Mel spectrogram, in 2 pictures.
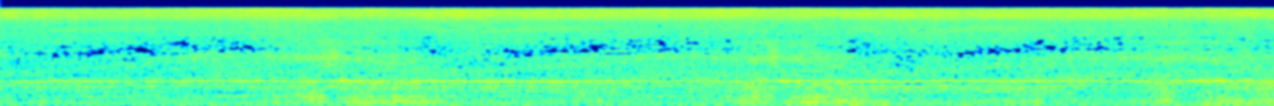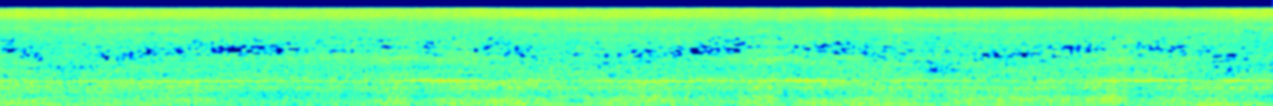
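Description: Hot steam spraying continuously from a carpet cleaning machine's wand during carpet cleaning, a steady, loud, close hiss with a faint tonal whine underneath, unbroken throughout with no talking.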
